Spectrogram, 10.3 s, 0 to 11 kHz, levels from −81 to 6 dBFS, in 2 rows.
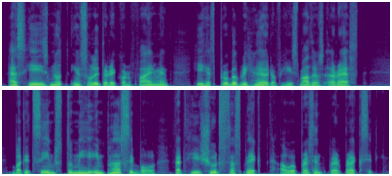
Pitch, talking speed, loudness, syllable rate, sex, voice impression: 125 Hz, 160 wpm, -20 LUFS, 5.3 syllables/s, male, masculine, adult-like, friendly, slightly unique, slightly kind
